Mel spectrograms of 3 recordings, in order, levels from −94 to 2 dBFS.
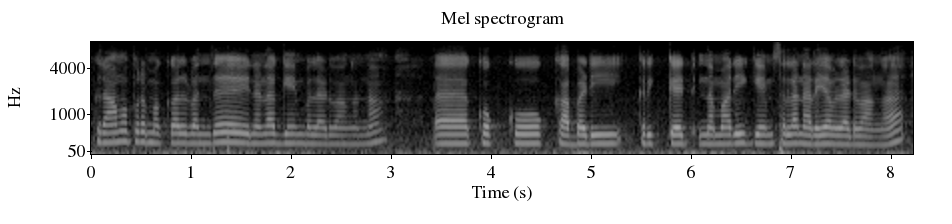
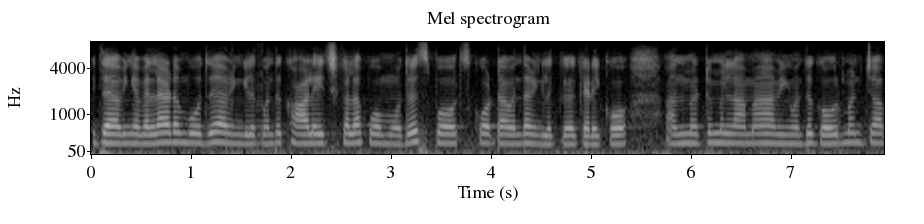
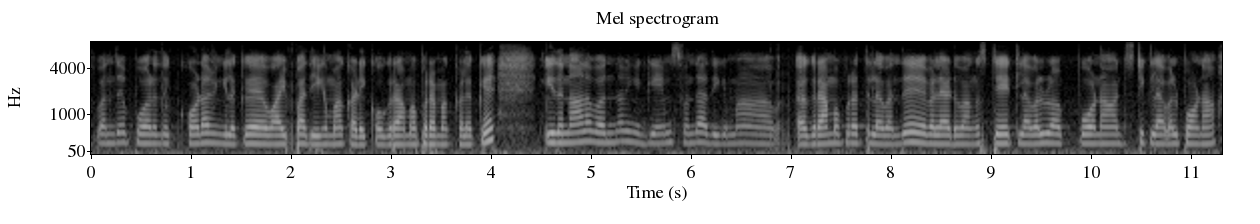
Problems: none marked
